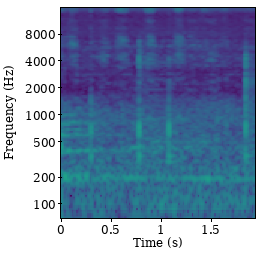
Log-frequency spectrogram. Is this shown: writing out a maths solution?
yes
